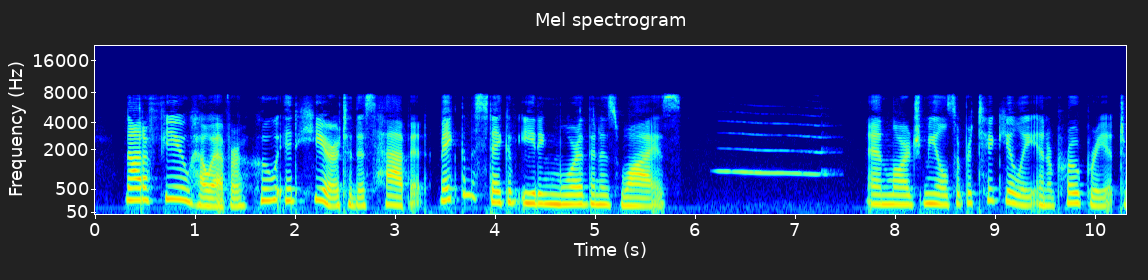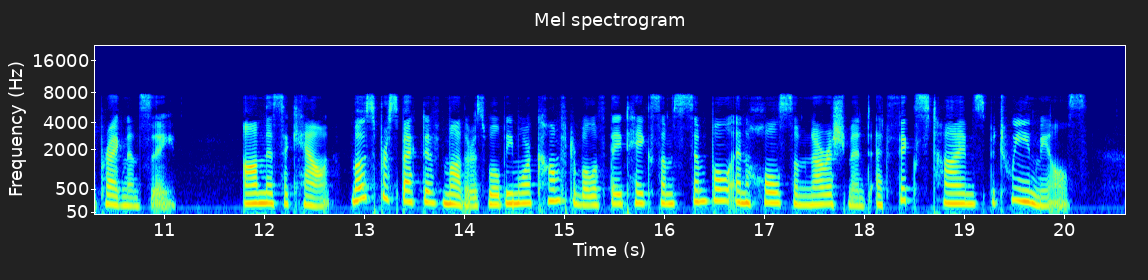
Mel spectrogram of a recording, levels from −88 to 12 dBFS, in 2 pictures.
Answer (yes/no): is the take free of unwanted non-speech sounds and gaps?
no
